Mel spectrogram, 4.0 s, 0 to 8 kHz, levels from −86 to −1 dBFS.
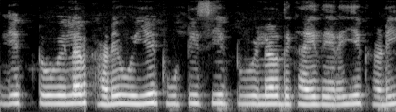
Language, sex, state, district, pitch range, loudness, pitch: Hindi, female, Uttarakhand, Tehri Garhwal, 220-235 Hz, -14 LUFS, 230 Hz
